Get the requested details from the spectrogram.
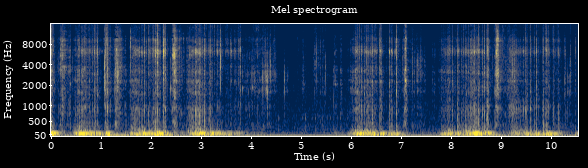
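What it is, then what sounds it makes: Dry soap bar scraped. A pale pink, dry solid bar of soap held in the hand is scraped with a metal box-cutter blade. Two long runs of dense, rapid scraping and crumbly shaving strokes carry a heavy low rumble and a bright, gritty edge. Between them comes a quieter stretch of faint scratching.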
